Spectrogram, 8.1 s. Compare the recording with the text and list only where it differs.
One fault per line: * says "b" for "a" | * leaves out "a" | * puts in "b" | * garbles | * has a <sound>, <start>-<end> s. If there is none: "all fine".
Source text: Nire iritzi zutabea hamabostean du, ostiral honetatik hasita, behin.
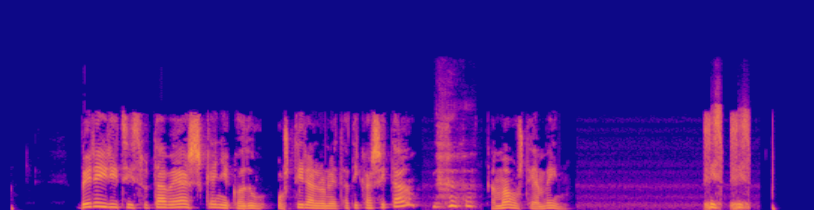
* says "Bere" for "Nire"
* says "eskainiko" for "hamabostean"
* has a laugh, 4.3-4.8 s
* puts in "hamabostean"
* has a laugh, 7.0-7.5 s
